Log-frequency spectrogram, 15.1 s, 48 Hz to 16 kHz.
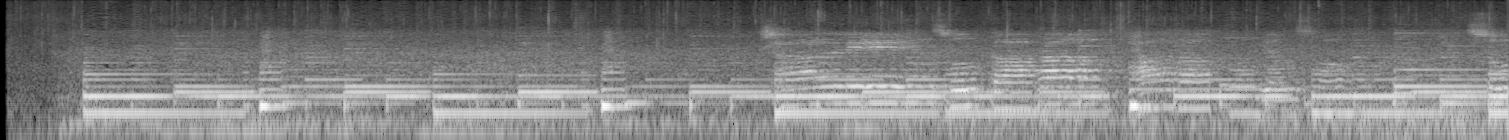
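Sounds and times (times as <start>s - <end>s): fingerpicked acoustic guitar: 0.8s - 15.0s.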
